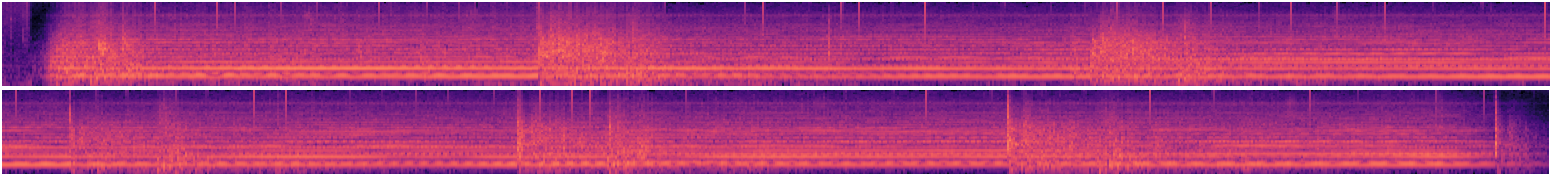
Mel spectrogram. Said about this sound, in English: Right now we are waiting for the seconds of the proklamasi to begin. The firing of cannons is starting to show that the event is starting real soon.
